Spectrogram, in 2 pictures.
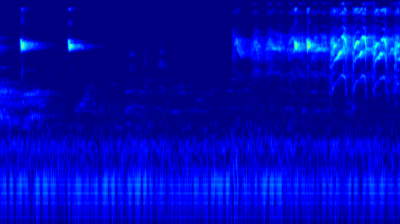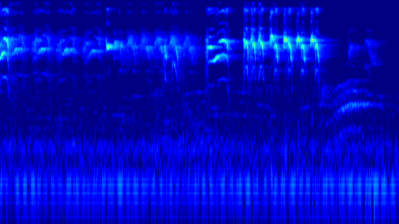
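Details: Bulak sogon giving 'tembakan kasar' song: two sharp high whistled notes, then a long dense buzzy warbling trill, breaking into a second rattling burst and a soft falling note; faint low humming in the background.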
